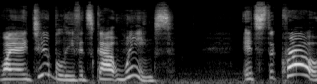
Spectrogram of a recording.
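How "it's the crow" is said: shrill, high, alarmed outcry. Narrator reading a character's line, in a shrill voice of alarm. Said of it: "cried out in a shrill voice of alarm".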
